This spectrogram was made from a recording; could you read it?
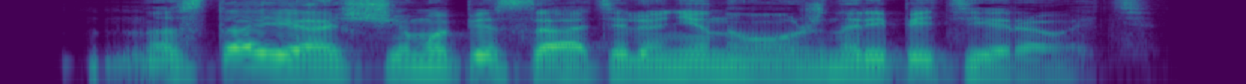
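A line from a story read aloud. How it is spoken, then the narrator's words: Hoarse young male voice. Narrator (Russian): хрипло проговорил парень задротского вида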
